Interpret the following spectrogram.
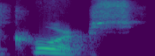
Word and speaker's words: corps: own special flavor and the pronunciation of the word c-o-r-p-s in nigeria is corpse oh so i feel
